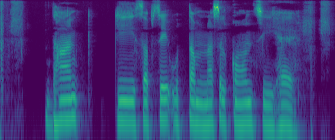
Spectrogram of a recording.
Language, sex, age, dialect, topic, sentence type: Hindi, female, 36-40, Garhwali, agriculture, question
